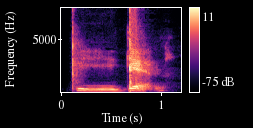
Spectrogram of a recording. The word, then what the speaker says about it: begin: where the stress falls so begin and then happen is captain happen so the stress is on the first syllable happen versus begin so you can probably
